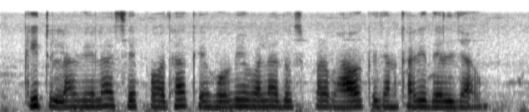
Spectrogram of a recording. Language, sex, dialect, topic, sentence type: Maithili, female, Eastern / Thethi, agriculture, question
